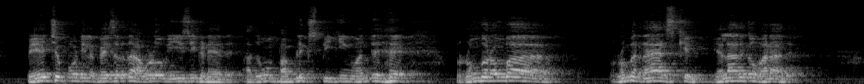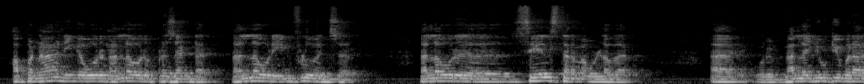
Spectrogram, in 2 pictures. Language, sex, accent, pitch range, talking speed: Tamil, male, native, 120-155 Hz, 120 wpm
